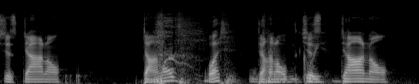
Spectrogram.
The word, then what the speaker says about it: Domhnall: Sony sure it's just Donald Donald what Donald just Donal I think it'll spell Domna hall so yeah but he he doesn't pronounce the H Donald Lisa he said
